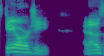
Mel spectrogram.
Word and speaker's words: Georgi: he's like you know that's an eastern european name it's georgie and i was like oh oh my god we've always said george i and he's like nope your family's saying it wrong it's gay orgy and i was like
